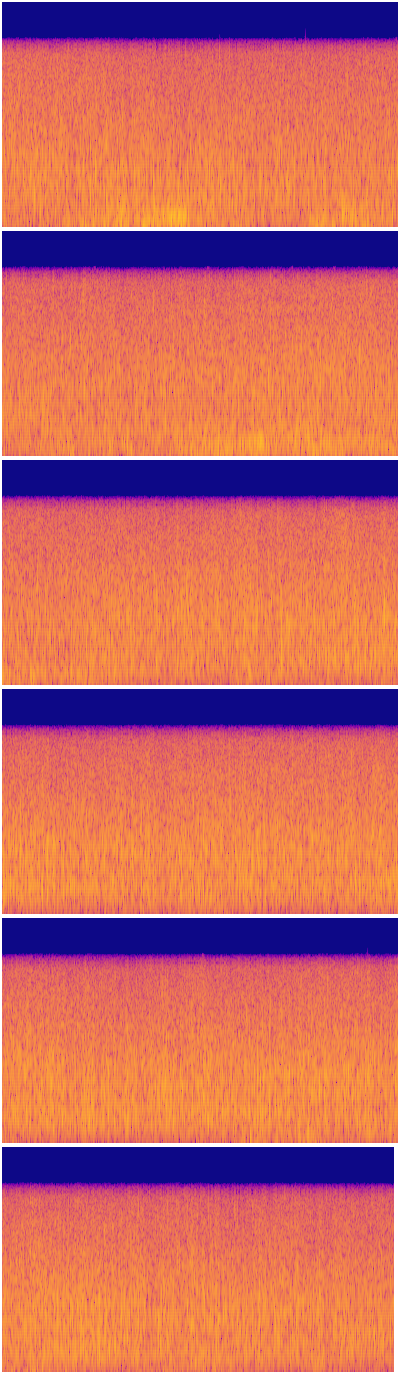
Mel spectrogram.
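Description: Heavy rain falling steadily onto a flooded road, a dense, even, unbroken hiss.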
